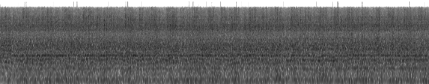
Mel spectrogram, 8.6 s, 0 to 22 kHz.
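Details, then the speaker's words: 1957 Chevy custom V8 at cold start with a Pete Jackson gear-drive timing set: loud busy running with a constant high mechanical whine, normal for the noisy gear drive. "by the way i forgot to mention it also has a pete jackson gear drive a real noisy one if you didn't already hear it"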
